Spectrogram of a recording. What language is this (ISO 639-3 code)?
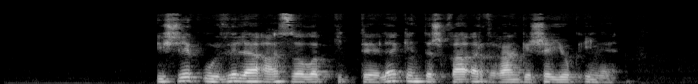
bak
